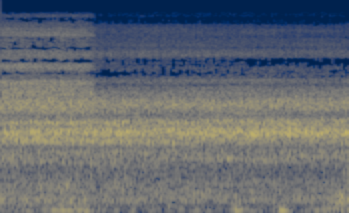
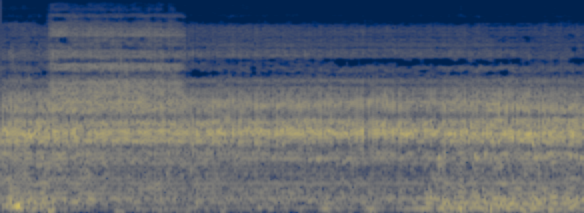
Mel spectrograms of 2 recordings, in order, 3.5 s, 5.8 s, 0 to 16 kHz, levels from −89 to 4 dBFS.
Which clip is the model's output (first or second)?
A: second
